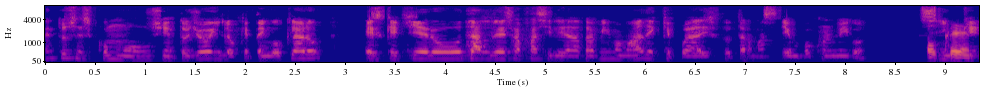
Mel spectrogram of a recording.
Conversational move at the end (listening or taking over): taking over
